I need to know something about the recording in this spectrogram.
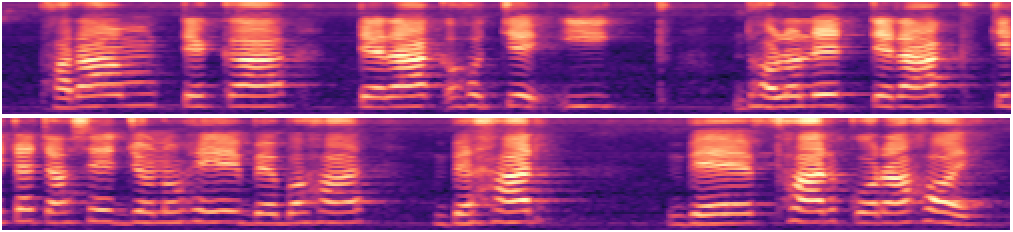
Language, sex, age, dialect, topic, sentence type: Bengali, female, 25-30, Jharkhandi, agriculture, statement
